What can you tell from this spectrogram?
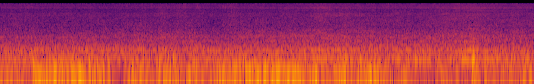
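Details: Swarming honey bees, one of two swarms caught in a single day in early May after a dearth; a dense, low rumbling drone of many bees with a faint steady hum running underneath, no other clear sounds.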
